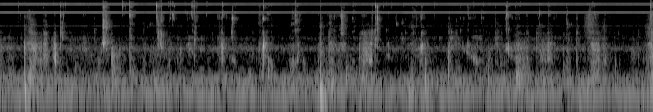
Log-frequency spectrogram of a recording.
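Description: Close-miked, faint chewing of a mouthful of soft, mashed turkey and stuffing, with many small irregular wet mouth clicks and smacks over a faint steady hum.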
